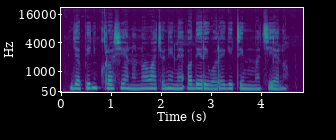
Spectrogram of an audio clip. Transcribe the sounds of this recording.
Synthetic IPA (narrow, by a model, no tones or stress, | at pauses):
d͡ʒapiɲkɾɔʃɪanɔnɔwat͡ʃɔnɪnɛʔɔd̪ɪɾʔɪwɔɾʔɛɡɪtʰimːat͡ʃɪɛlɔ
